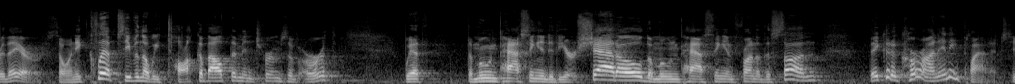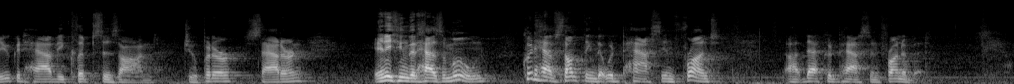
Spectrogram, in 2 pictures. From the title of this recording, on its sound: Live Class Lecture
